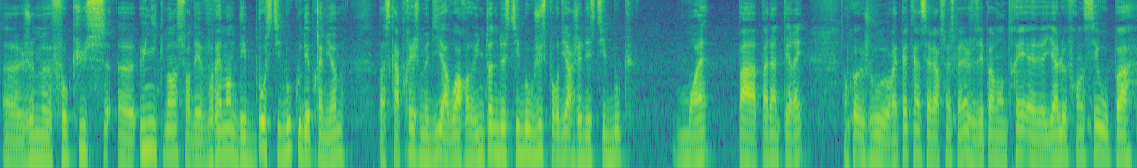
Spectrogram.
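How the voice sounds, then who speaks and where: A man's voice: medium pitch, steady tone, a little fast, a little mellow. A man from talking casually through an unboxing, rambling with frequent fillers and restarts. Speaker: collector unboxing films.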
